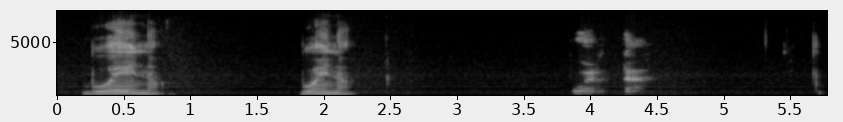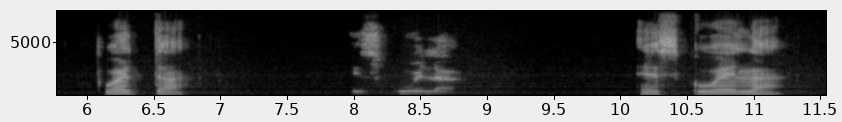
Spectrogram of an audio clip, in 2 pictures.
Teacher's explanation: combining the two vowels into a single syllable in the manner of the native speakers uh listen and repeat [Music] basically combine the oo sound from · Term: ue diphthong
